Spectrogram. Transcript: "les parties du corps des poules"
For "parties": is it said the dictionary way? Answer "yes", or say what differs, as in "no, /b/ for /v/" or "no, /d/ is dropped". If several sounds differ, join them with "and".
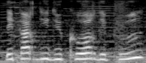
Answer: no, /z/ is dropped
